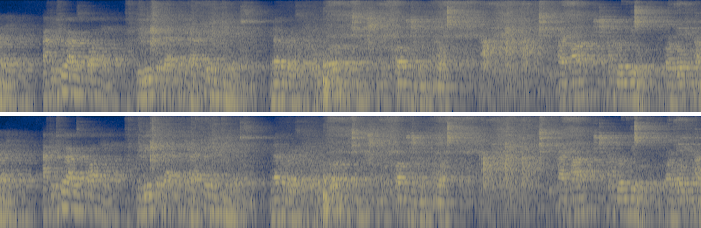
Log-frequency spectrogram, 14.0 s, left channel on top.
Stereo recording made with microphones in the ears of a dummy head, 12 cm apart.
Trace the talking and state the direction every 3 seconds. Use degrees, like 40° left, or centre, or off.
40° right, 10° left, 50° left, 50° left, 50° left.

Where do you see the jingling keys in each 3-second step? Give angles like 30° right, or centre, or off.
off, off, 10° left, 20° left, 20° right.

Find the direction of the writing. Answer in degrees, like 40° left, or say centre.
10° left.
